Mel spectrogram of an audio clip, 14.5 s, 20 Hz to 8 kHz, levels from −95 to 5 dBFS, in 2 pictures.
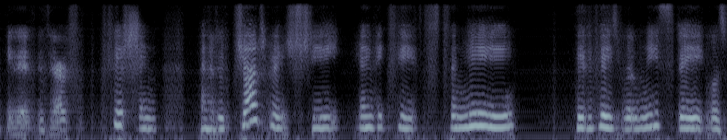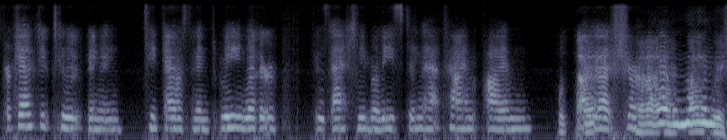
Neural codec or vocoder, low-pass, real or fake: codec, 16 kHz, 0.5 kbps, FreqCodec, smaller model; 7.2 kHz; fake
